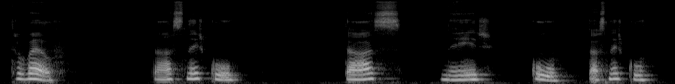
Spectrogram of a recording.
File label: "12 tasnyerku", Armenian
